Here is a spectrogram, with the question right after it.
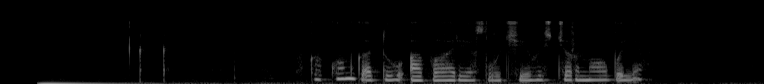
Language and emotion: Russian, sad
